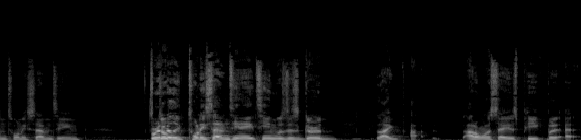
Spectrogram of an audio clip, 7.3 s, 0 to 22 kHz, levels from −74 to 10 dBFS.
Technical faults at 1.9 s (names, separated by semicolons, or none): frames out of order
